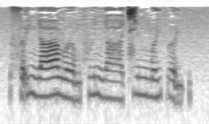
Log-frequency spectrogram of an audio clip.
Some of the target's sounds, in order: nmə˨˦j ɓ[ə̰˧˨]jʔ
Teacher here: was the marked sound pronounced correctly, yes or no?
yes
